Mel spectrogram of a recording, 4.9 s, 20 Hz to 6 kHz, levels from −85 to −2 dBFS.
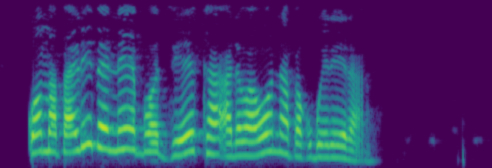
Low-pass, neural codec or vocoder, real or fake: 5.4 kHz; none; real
